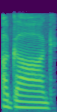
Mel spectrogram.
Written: agog

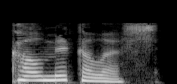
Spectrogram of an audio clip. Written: culmicolous

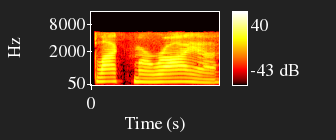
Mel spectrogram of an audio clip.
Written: Black Maria

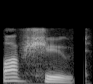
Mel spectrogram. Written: offshoot

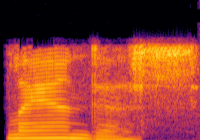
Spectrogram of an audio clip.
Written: Landis

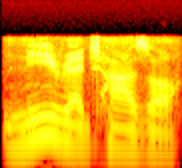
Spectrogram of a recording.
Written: Nyiregyhaza

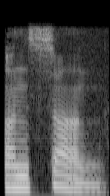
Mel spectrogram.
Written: unsung

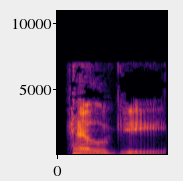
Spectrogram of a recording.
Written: Helgi

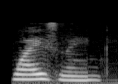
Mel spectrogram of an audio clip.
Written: wiseling

